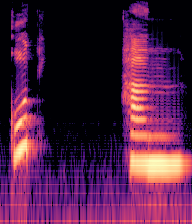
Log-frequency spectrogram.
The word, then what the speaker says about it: 꽃: So 꽃 is a t, very strong sound with H. H actually makes the other consonants very strong. Like for example, 꽃 한 송이 become 꽃한 T sound.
